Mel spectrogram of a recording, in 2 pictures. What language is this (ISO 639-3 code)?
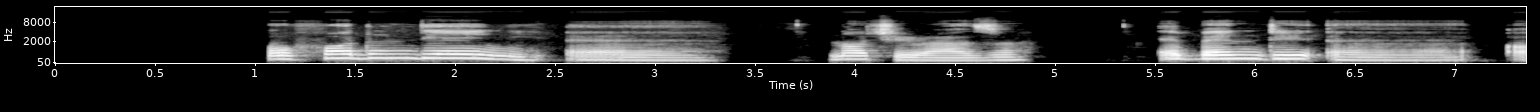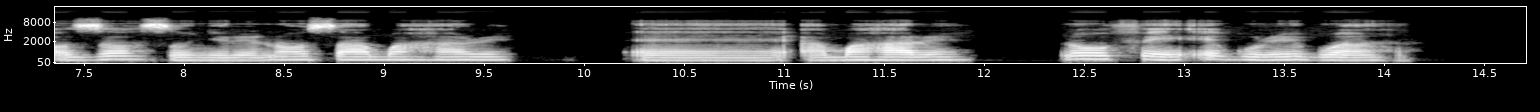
ibo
